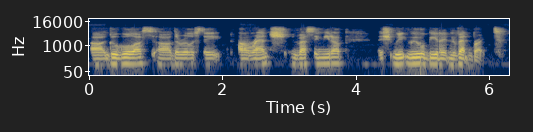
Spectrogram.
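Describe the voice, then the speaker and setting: A man from the Philippines, a real estate investor, talking as a guest in a casual interview, earnest and soft-spoken with many pauses. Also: mid-range voice, flat delivery, no room sound, muffled recording.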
